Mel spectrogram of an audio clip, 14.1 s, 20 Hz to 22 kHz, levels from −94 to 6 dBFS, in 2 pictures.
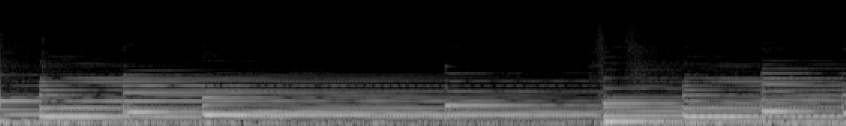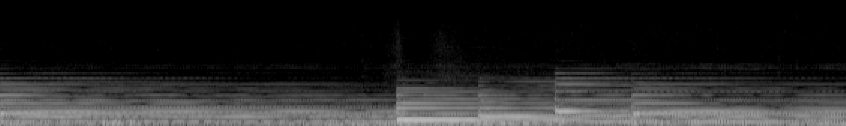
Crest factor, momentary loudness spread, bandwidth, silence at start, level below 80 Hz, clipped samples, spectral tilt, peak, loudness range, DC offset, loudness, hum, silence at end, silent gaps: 16 dB; 12 LU; 3.3 kHz; 0 s; -48 dBFS; under 0.1%; -12 dB/octave; -14 dBFS; 4 LU; under 0.1%; -33 LUFS; none; 0 s; none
